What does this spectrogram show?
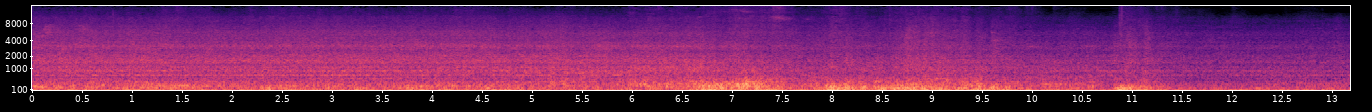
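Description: Regional passenger train running along the track, heard from inside the carriage: a steady rumble of wheels on rail with a faint steady whine, growing louder for a few seconds in the middle. One sharp knock comes about eleven seconds in, and the rumble eases off near the end.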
